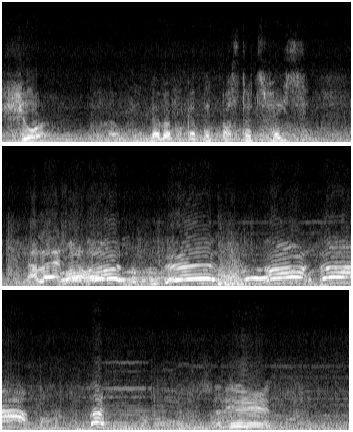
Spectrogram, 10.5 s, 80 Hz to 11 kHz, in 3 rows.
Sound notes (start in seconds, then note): 2.9 shouting in Arabic; 5.6 thud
